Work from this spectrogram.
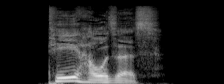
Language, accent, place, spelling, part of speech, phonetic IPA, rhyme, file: German, Germany, Berlin, Teehauses, noun, [ˈteːˌhaʊ̯zəs], -eːhaʊ̯zəs, De-Teehauses.ogg
- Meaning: genitive singular of Teehaus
